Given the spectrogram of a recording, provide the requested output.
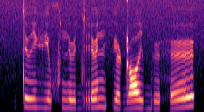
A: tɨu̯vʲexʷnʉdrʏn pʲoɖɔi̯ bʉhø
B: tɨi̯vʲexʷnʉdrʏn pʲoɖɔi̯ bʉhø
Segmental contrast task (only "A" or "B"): B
